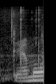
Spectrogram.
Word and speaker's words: Dammel: Mr. Dammel, am I pronouncing that correctly? That's correct, Senator.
